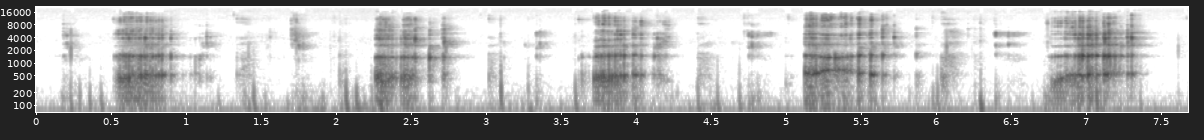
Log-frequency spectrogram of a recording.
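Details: Five short, evenly spaced voiced belches in a quiet room; repeated deliberate burping.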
